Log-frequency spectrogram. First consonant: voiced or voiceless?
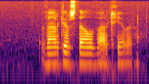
voiced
